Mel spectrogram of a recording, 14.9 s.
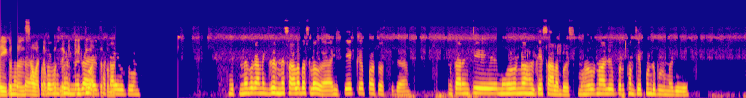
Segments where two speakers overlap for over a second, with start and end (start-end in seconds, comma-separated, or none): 0.6-2.4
